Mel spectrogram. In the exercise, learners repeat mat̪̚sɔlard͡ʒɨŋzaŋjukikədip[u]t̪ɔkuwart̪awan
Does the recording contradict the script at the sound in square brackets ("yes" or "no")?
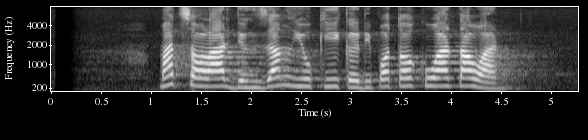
yes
